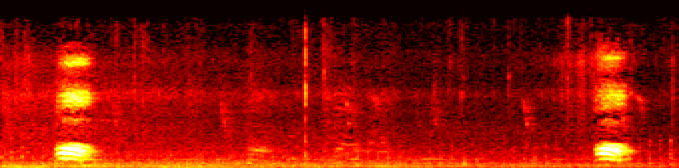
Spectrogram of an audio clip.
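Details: An angry crow giving two harsh, short caws about five seconds apart, with a faint call between them, over a quiet, steady background hiss.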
